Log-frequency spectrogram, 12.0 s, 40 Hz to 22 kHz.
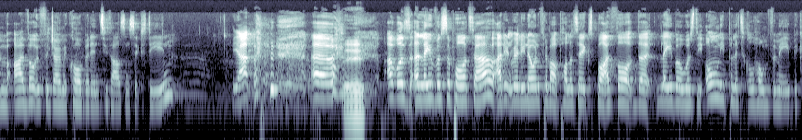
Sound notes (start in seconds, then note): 2.9 audience groaning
